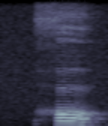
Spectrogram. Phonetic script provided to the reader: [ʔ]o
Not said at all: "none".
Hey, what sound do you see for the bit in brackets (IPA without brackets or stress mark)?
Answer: h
